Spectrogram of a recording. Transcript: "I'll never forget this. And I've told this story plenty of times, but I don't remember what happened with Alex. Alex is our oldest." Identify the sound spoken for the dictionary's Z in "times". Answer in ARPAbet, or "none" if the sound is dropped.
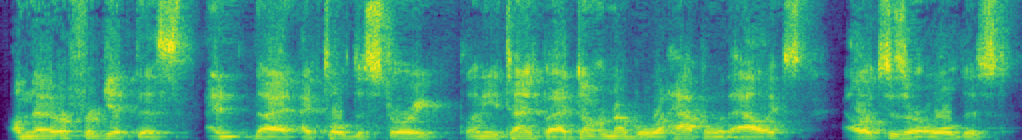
Z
